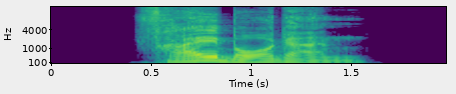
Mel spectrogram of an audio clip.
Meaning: dative plural of Freiburger
- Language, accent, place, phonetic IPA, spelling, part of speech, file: German, Germany, Berlin, [ˈfʁaɪ̯bʊʁɡɐn], Freiburgern, noun, De-Freiburgern.ogg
